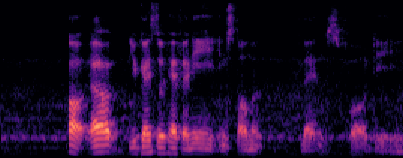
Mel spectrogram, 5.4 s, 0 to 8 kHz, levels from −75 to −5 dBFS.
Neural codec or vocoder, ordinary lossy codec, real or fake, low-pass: codec, 16 kHz, 4 kbps, FreqCodec, larger model; none; fake; none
